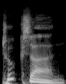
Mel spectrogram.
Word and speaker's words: Tucson: He was giving the phonetic pronunciation. He said, Tucson, Tucson.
